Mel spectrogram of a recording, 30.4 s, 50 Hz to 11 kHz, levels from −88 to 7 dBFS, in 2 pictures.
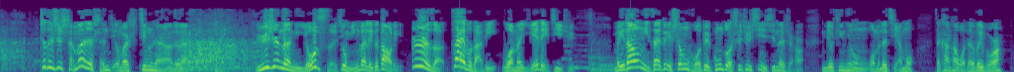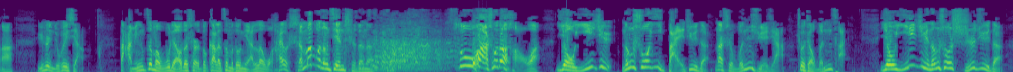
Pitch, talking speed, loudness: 155 Hz, 275 characters per minute, -15 LUFS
